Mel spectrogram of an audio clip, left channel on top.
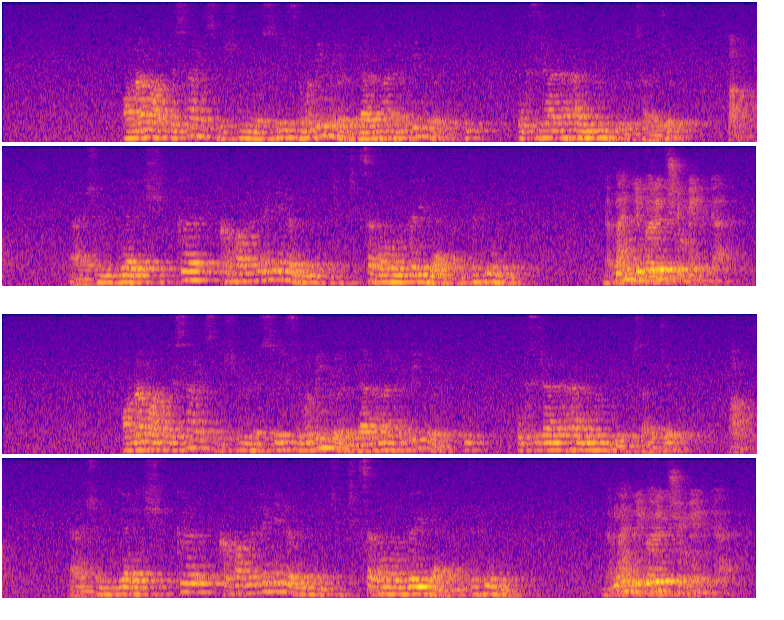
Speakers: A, on the right; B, on the left.
A: Ana maddesi hangisidir? Şimdi silisyumu bilmiyorum. Germanyumu bilmiyorum. Hi- Oksijenle helyumu biliyorum sadece.
B: Tamam.
A: Yani şimdi diğer iki şıkkı kafamda direkt eliyorum bilmediğim için. Çıksa da umurumda değil yani anlatabildim mi? Benim
B: Ya bence
A: bildiğim
B: böyle düşünmeyelim yani.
